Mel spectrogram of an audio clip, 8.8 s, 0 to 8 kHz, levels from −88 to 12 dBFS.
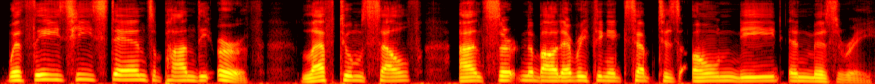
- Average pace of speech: No, slow, 130 wpm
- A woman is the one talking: No, male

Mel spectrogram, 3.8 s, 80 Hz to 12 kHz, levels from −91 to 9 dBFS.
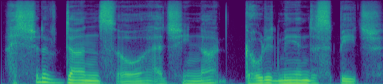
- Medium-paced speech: Yes, average, 190 wpm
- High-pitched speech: No, low, 105 Hz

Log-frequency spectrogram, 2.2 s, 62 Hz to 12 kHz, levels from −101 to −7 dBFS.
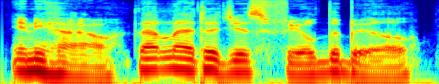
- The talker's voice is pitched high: No, low, 125 Hz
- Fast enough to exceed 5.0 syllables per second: Yes, 5.5 syllables/s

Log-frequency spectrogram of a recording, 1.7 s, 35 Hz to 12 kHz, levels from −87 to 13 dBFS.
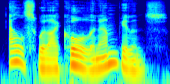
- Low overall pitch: Yes, low, 115 Hz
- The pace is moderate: No, fast, 210 wpm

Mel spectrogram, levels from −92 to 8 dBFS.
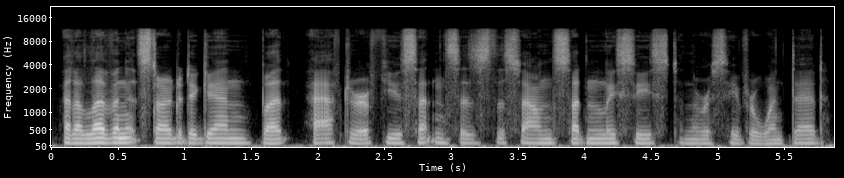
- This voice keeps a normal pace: Yes, average, 195 wpm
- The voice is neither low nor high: No, low, 120 Hz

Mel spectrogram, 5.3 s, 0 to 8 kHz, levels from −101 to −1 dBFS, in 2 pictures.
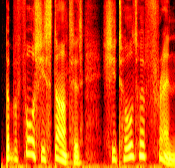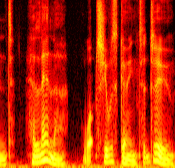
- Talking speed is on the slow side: No, average, 170 wpm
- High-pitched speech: No, low, 120 Hz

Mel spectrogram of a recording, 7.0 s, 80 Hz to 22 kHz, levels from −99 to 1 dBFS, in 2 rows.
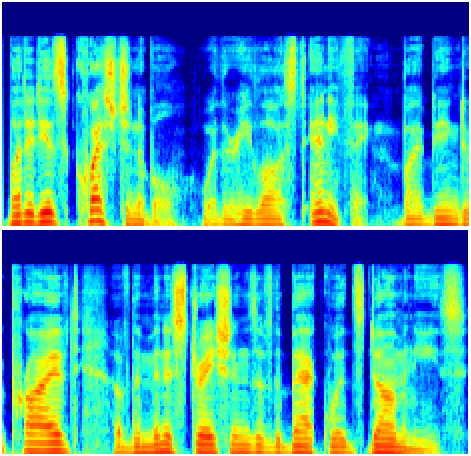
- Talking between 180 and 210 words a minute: No, average, 155 wpm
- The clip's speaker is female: No, male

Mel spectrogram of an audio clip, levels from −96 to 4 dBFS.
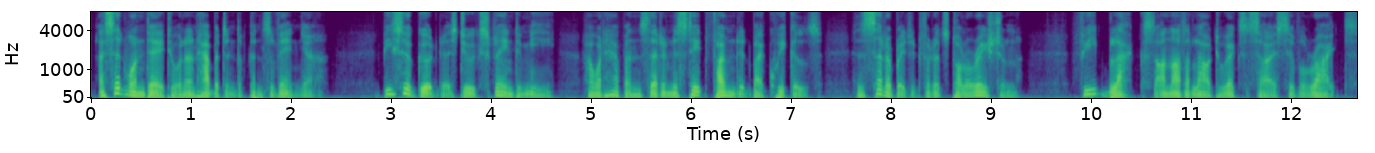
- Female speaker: No, male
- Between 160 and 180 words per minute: No, average, 195 wpm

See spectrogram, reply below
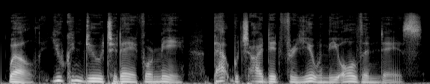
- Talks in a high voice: No, low, 120 Hz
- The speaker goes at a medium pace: No, fast, 250 wpm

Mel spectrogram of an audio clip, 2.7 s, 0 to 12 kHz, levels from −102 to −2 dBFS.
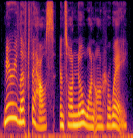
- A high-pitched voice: Yes, high, 235 Hz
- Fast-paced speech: Yes, fast, 245 wpm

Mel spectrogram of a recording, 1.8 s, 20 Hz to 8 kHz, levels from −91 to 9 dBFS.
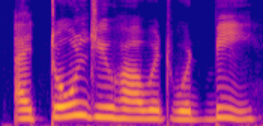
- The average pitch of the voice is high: Yes, high, 215 Hz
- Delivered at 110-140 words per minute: No, fast, 240 wpm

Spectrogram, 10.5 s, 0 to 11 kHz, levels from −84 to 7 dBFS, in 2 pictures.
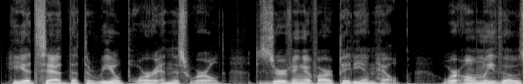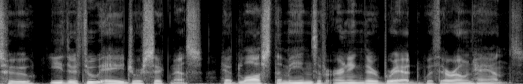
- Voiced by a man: Yes, male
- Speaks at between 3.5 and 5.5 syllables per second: Yes, 5.0 syllables/s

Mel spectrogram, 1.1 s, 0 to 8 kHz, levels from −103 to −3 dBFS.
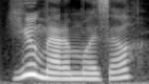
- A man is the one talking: No, female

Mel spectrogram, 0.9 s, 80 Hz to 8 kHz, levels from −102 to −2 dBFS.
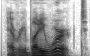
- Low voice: Yes, low, 105 Hz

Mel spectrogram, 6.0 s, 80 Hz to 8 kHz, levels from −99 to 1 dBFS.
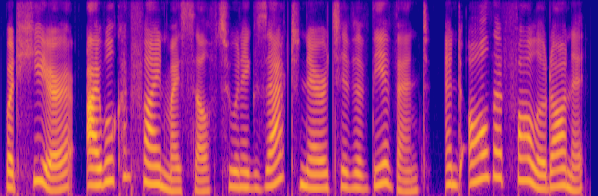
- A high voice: Yes, high, 240 Hz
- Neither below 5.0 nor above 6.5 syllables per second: Yes, 5.5 syllables/s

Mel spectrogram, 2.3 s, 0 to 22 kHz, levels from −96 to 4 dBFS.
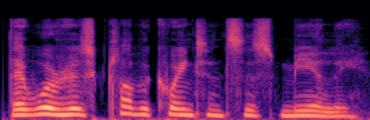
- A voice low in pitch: No, medium, 175 Hz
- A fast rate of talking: No, average, 155 wpm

